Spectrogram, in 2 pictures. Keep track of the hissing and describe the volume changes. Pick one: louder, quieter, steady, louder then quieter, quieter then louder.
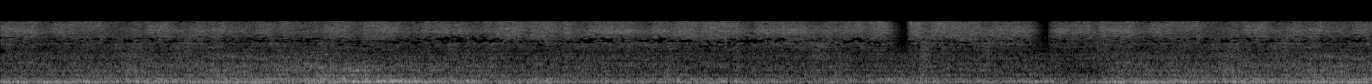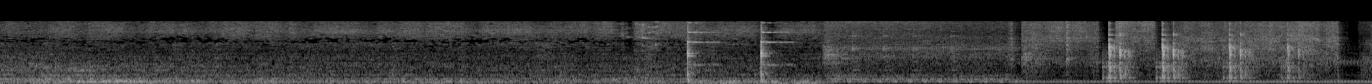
steady.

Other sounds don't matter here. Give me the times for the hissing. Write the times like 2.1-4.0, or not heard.
0.0-27.4.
